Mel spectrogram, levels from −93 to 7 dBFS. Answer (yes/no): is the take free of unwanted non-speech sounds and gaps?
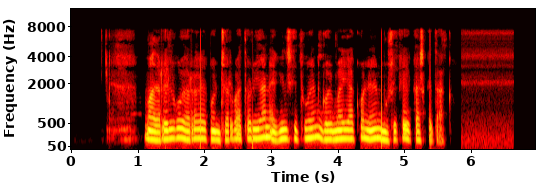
yes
